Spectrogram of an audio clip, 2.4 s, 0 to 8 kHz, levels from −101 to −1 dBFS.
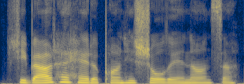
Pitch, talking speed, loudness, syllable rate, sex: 170 Hz, 220 wpm, -18 LUFS, 5.7 syllables/s, female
